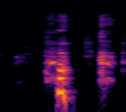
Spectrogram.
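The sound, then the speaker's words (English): A sudden sneeze bursts out as a loud, harsh, breathy blast, followed by a shorter, softer burst and a faint trailing sniff. “Bless you.”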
